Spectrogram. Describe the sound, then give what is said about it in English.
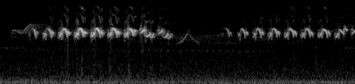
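A warbler sings two quick phrases of high, bright, evenly repeated notes, separated by a short pause. The song is clear, with no voices. “You'll see flycatchers flycatch, darting out from a branch to catch a bug in the air, and warblers warble, although sometimes it's hard to catch them in the act.”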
